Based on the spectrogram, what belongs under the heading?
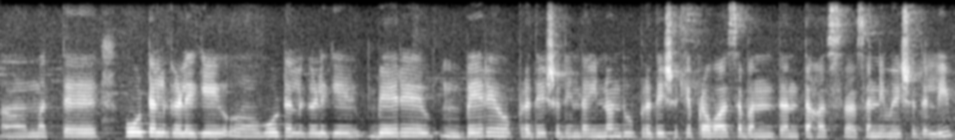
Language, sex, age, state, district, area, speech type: Kannada, female, 30-45, Karnataka, Shimoga, rural, spontaneous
